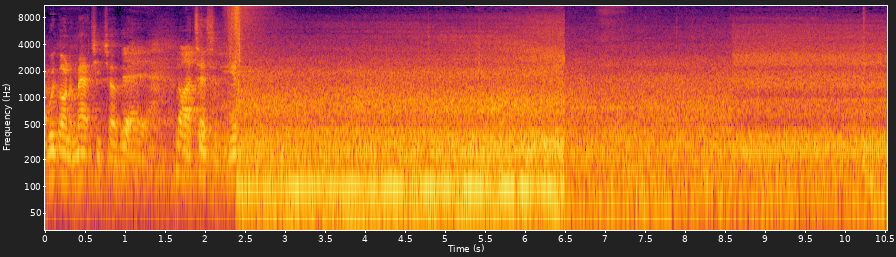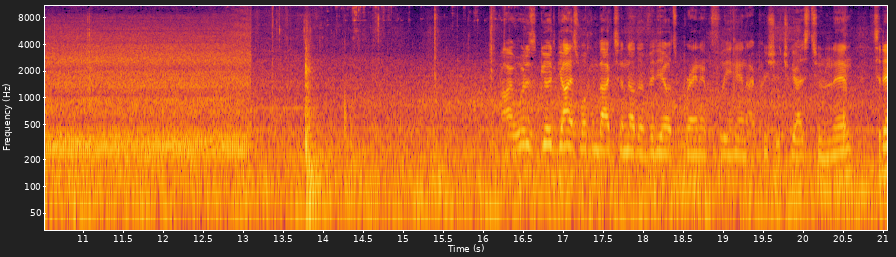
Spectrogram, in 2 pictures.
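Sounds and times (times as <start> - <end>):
sharp thump: 2.2 - 3.5.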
